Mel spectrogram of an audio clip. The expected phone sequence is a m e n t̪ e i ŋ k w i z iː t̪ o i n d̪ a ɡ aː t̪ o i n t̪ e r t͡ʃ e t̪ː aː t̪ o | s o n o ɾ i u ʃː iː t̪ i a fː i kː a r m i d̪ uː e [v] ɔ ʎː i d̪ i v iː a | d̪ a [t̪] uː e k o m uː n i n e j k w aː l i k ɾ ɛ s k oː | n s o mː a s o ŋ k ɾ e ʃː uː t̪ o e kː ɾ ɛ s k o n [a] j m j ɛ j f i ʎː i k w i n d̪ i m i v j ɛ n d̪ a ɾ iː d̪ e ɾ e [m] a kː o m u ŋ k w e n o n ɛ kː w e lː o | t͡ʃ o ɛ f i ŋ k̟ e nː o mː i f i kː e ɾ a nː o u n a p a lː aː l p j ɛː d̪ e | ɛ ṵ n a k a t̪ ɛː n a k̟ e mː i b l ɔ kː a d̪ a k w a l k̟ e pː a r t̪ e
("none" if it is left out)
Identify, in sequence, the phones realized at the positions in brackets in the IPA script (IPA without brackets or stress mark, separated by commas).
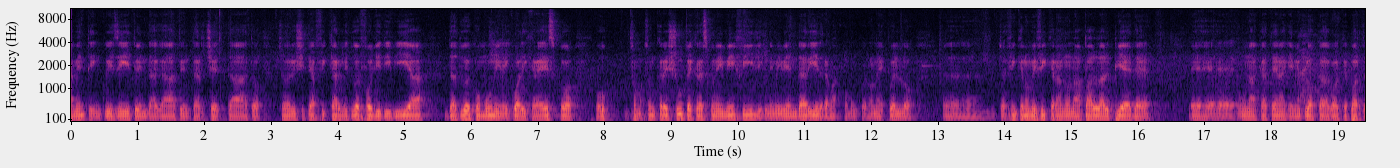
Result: f, d̪, e, m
